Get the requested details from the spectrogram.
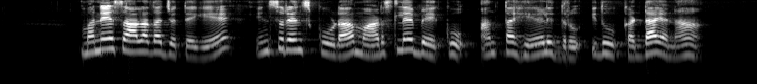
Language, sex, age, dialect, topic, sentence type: Kannada, female, 60-100, Central, banking, question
